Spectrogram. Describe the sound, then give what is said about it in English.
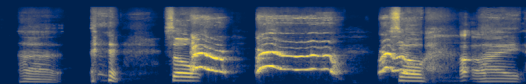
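A dog in an apartment barks and yowls, upset because someone is there who should not be. Loud, drawn-out, tonal cries come in several bursts with short gaps, and some are held for nearly a second. “that's my dog, by the way, people. I have a dog, and there's someone that's not supposed to be in my apartment, so he's obviously upset about it.”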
